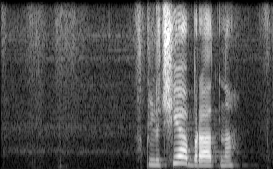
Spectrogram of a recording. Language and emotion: Russian, neutral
